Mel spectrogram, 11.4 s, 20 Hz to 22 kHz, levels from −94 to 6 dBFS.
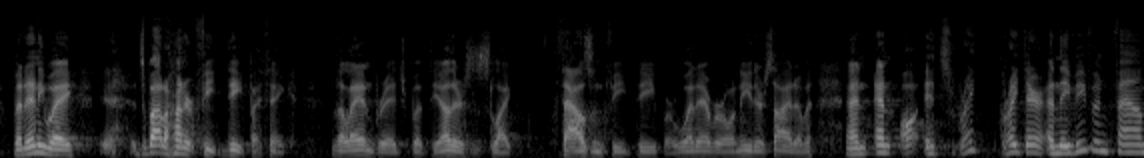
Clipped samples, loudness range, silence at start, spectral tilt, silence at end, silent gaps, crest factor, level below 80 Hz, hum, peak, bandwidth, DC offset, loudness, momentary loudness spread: under 0.1%; 6 LU; 0.15 s; -5.5 dB/octave; 0 s; none; 24 dB; under -90 dBFS; none; -24 dBFS; 15 kHz; under 0.1%; -47 LUFS; 17 LU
